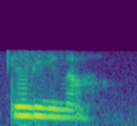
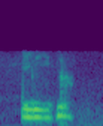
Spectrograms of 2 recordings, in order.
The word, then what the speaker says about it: Lena: Lena. – Can you spell that for me? – L-E-L like Larry, E, N like Nancy, A. Lena. – L-E-A? – L-E-N like Nancy, A.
